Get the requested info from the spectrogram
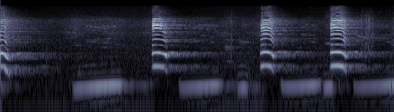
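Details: A siamang at the Metro Zoo gives low, droning hoots broken by loud, harsh, honking barks.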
